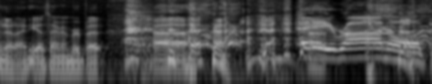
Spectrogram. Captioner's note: laughing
